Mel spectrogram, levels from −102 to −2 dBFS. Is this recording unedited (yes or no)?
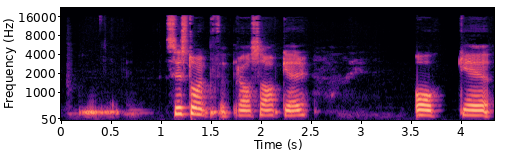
no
